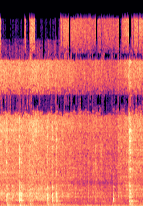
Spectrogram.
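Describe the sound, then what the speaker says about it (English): A spatula scraping around a sizzling burger patty on a steel pan: a steady close sizzle with several short, light metallic scrapes scattered across it. "I'm just going to run our spatula around it."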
